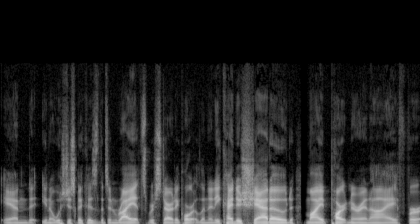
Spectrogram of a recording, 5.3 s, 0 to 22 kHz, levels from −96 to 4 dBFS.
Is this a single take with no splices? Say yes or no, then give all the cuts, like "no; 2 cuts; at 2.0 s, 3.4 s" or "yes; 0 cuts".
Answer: no; 4 cuts; at 1.0 s, 1.3 s, 2.2 s, 3.8 s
